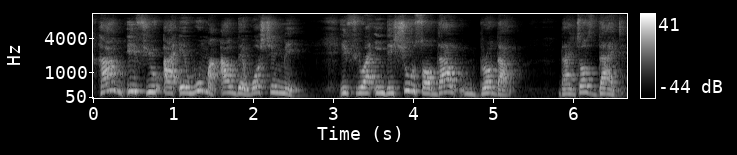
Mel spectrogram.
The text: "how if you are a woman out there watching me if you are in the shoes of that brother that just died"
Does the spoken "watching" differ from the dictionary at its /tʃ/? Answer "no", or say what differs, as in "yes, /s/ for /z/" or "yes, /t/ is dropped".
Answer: yes, /ʃ/ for /tʃ/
